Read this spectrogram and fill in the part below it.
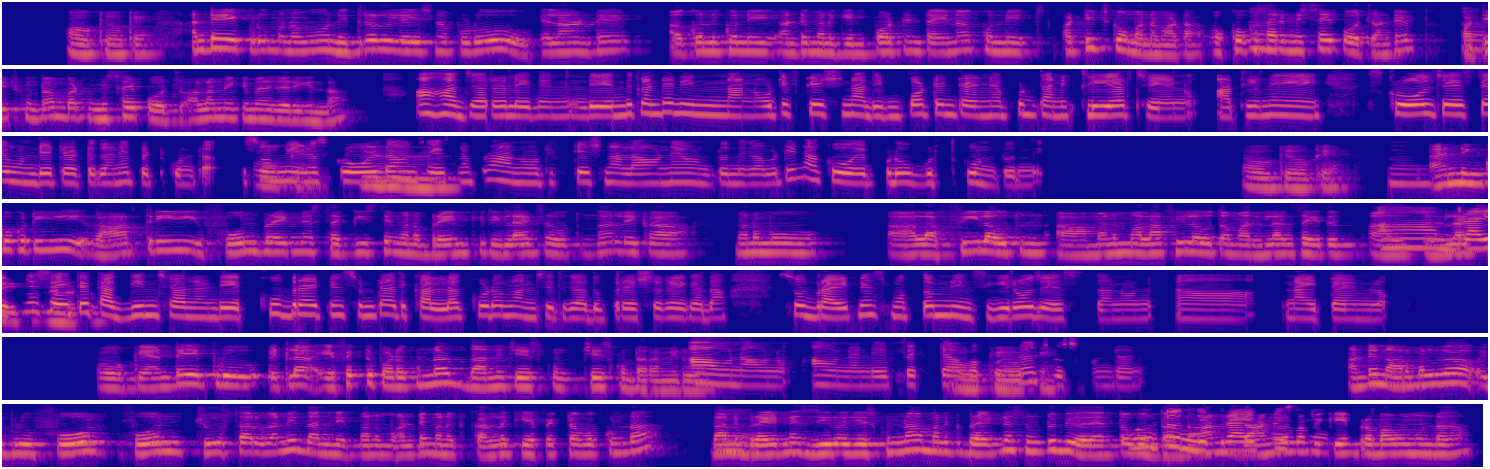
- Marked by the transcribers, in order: tsk; in English: "మిస్"; in English: "బట్ మిస్"; in English: "నోటిఫికేషన్"; in English: "ఇంపార్టెంట్"; in English: "క్లియర్"; in English: "స్క్రోల్"; in English: "సో"; in English: "స్క్రోల్ డౌన్"; in English: "నోటిఫికేషన్"; in English: "అండ్"; in English: "బ్రైట్‌నెస్"; in English: "బ్రైన్‌కి రిలాక్స్"; in English: "ఫీల్"; in English: "ఫీల్"; in English: "రిలాక్స్"; in English: "రిలాక్స్"; in English: "బ్రైట్‌నెస్"; in English: "బ్రైట్‌నెస్"; other background noise; in English: "సో, బ్రైట్‌నెస్"; in English: "జీరో"; in English: "నైట్ టైమ్‌లో"; in English: "ఎఫెక్ట్"; in English: "ఎఫెక్ట్"; in English: "నార్మల్‌గా"; in English: "ఎఫెక్ట్"; in English: "బ్రైట్‌నెస్ జీరో"; in English: "బ్రైట్‌నెస్"; in English: "బ్రైట్‌నెస్"
- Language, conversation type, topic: Telugu, podcast, రాత్రి పడుకునే ముందు మొబైల్ ఫోన్ వాడకం గురించి మీ అభిప్రాయం ఏమిటి?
